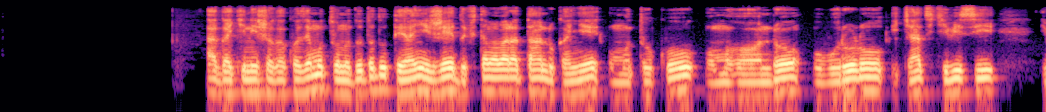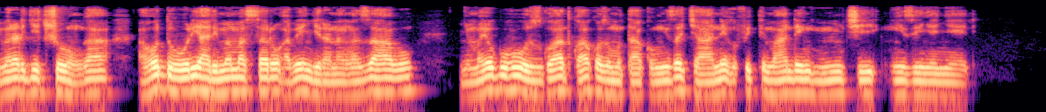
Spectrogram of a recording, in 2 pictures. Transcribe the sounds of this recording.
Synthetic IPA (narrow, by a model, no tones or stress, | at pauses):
aɡaciniːʃo̞ɡako̞zemutuːnudutodute̞ːɾaɲiʒe̞dufi̥tamaβaɾataːndukaɲe̞umutukuːmuho̞ːndo̞uβuɾuɾuicaːt͡si̥ciβisiː | βaɾaɾɟit͡ʃuːŋɡaː | ho̞duhuːɾijehaɾimamasaɾo̞aβe̞ːɲɟe̞ɾanaŋhazahaβu | ɲumajo̞ɡuhuːzɡwatwaːko̞zeumutaːkomŋiːzacaːne̞ufitim̥haːnde̞ɲiːnt͡ʃiŋ̥hiziɲe̞ɲe̞ːɾi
